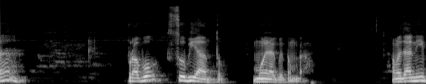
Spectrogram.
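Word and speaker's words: Prabowo Subianto: হিসেবে থাকছেন আমাদের ইন্দোনেশিয়ার ইন্দোনেশিয়ার রাষ্ট্রপতি নাম কি প্রভো সুবিয়ান্ত এই ধরনের উচ্চারণটা হবে প্রোনাউন্সিয়েশনটা হ্যাঁ প্রভো সুবিয়ান্ত মনে রাখবে তোমরা আমরা জানি প্রজাতন্ত্র দিবস কবে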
